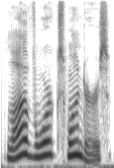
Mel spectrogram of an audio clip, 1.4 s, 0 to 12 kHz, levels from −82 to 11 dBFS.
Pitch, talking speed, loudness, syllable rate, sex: 230 Hz, 125 wpm, -13 LUFS, 3.2 syllables/s, female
